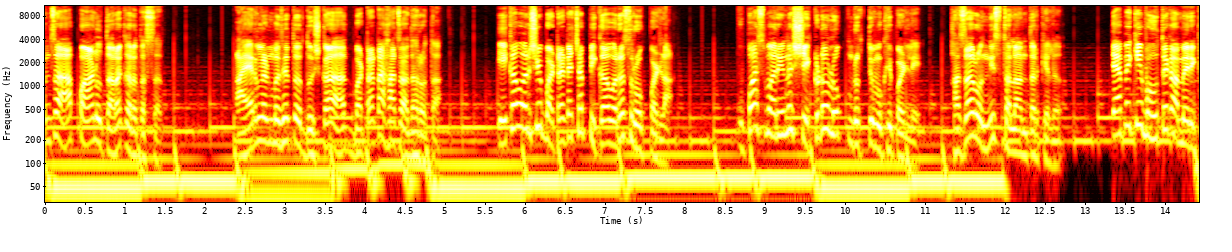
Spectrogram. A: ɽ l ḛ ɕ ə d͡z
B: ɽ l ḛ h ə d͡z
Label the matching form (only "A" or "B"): B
